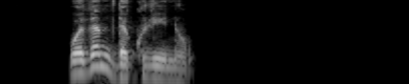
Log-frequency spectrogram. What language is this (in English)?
Kabyle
